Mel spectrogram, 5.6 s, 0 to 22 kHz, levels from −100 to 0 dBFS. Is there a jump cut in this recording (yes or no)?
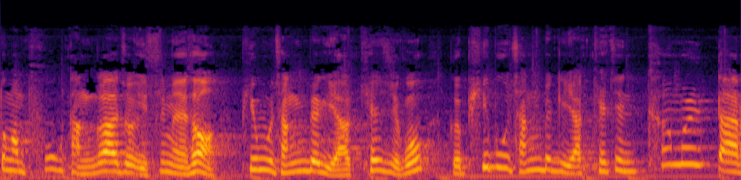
no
